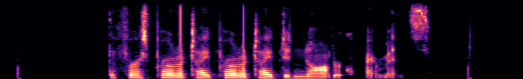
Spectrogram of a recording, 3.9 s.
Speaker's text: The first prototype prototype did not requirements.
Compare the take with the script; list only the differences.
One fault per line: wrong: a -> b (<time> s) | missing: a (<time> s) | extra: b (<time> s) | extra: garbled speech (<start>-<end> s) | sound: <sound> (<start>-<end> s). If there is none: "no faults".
sound: dropout (2.6-2.7 s)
